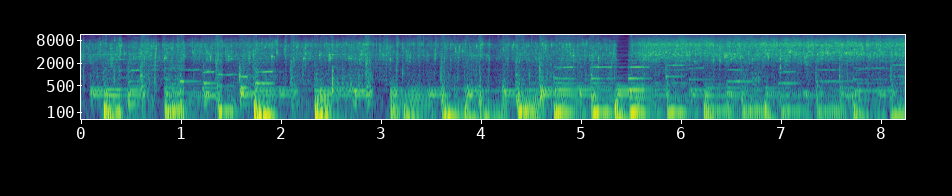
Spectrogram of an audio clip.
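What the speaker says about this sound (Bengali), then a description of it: "স্যাডেগুলো এবার আমি ভালো করে ভেজে নেবো।" Battered popcorn chicken satay pieces fry in hot oil with a loud, continuous sizzle, heard under steady background music throughout.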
